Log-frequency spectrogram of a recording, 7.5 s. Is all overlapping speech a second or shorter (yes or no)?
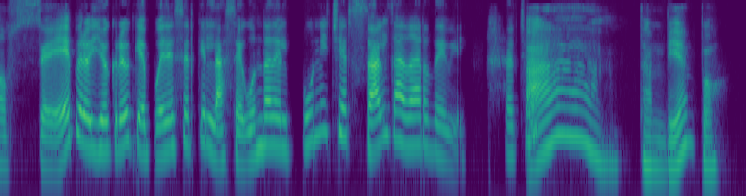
yes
